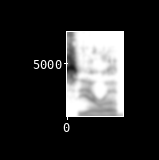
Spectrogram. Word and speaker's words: Ciara: I'm sure you've seen some of the YouTube clips of the recent crosswind landings when Storm Ciara, or some people pronounce it Sierra, but I think it's an Irish name, and I know somebody who named their daughter Ciara, and that's at least the way they pronounced it, passed through Northern Europe on Sunday, the 9th of January.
